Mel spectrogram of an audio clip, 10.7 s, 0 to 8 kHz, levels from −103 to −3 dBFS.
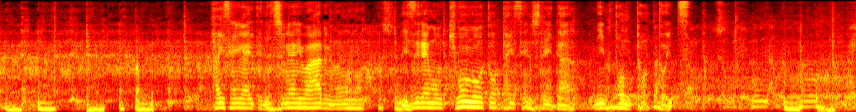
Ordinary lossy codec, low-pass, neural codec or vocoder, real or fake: none; none; codec, 16 kHz, 2 kbps, FunCodec, trained on LibriTTS, 25 frames a second; fake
